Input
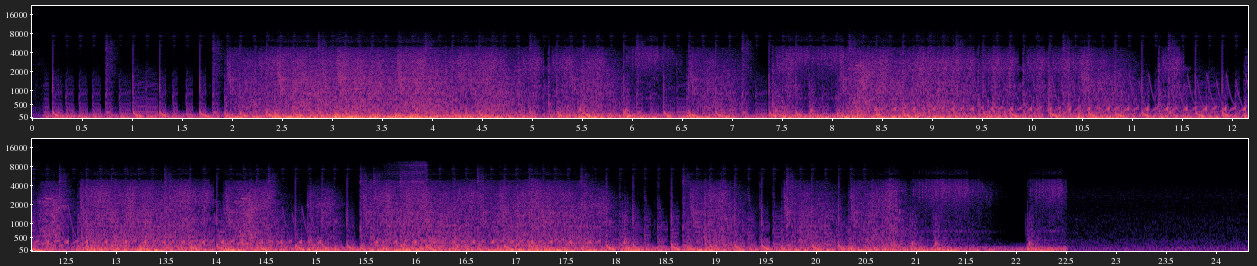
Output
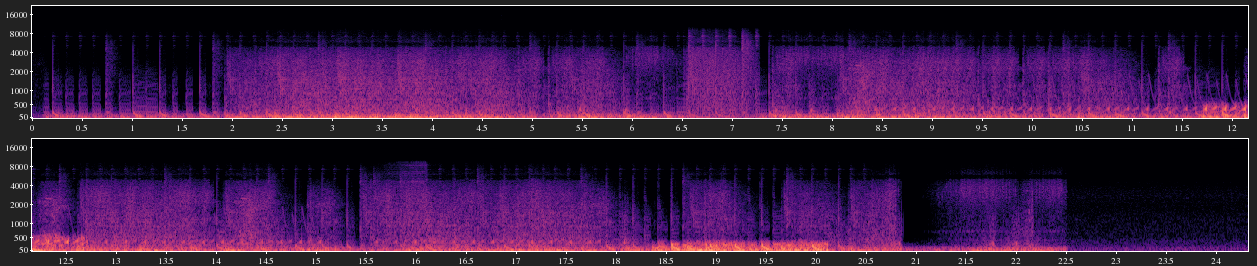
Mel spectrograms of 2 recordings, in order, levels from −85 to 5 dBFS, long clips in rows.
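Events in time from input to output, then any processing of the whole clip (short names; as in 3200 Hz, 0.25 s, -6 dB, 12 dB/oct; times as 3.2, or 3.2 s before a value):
6.51–7.28 spectral compressor 2:1
11.71–12.69 resonant low shelf 600 Hz +8.5 dB, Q 3
15.35–15.92 low shelf 380 Hz -6 dB
18.36–20.12 resonant low shelf 360 Hz +10 dB, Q 3
20.8–22.17 reverse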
